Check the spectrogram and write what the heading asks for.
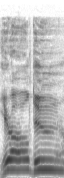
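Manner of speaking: slow, ominous, raspy drawl; doomsayer voice. Retold or imitated. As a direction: croak out the doom like a crazy old prophet. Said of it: "typical doomsayer".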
